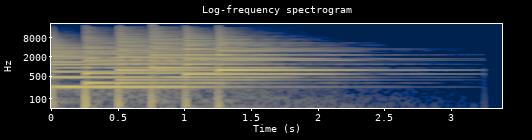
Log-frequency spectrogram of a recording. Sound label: Eb Major 7th Bb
